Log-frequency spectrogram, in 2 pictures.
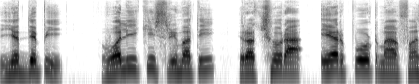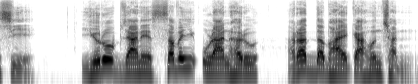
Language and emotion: Nepali, neutral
